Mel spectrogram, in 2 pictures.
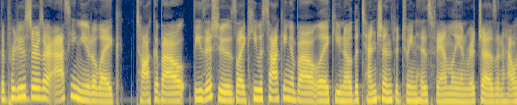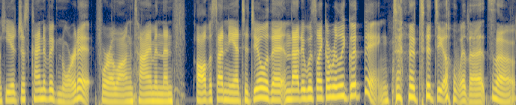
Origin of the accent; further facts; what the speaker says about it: United States; an Indian American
